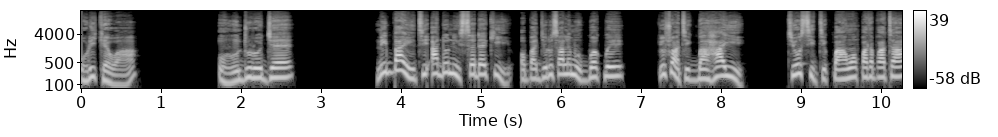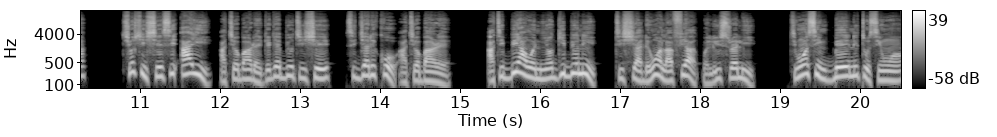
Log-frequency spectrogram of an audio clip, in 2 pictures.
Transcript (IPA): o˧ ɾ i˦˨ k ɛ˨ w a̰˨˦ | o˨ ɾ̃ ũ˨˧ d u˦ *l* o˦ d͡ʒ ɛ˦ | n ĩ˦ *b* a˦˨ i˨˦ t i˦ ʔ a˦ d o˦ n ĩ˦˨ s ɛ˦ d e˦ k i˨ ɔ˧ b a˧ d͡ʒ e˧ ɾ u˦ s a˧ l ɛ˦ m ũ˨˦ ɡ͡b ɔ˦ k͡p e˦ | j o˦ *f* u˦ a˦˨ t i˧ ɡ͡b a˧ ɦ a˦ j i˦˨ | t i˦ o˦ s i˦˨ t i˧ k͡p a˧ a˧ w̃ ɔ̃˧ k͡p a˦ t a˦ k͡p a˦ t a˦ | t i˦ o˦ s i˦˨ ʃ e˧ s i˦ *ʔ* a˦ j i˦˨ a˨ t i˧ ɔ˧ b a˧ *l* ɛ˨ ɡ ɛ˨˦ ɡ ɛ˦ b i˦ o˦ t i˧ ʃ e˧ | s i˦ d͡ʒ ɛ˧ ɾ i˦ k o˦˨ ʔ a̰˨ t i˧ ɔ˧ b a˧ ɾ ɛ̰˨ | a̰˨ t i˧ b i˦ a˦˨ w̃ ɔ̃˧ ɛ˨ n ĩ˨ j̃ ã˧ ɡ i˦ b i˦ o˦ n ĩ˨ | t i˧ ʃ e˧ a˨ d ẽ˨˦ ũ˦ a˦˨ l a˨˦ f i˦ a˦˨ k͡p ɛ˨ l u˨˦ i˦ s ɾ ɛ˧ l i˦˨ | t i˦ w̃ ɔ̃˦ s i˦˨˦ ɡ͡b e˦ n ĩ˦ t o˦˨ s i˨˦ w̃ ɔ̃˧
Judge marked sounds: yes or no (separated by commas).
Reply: no, yes, no, yes, no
